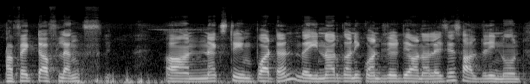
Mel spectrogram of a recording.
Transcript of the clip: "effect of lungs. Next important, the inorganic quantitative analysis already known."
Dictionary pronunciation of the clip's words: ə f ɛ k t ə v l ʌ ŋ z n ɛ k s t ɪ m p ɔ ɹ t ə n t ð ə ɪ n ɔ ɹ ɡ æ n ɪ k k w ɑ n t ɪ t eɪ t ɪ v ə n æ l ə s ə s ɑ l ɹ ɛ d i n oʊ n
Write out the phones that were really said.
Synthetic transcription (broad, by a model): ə f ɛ k t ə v l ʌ ŋ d n ɛ k s t ɪ m p ɔ ɹ t ə n t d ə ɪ n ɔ ɹ ɡ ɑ n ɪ k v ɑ n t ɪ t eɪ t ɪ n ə l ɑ ə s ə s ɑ l ɹ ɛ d i n oʊ n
